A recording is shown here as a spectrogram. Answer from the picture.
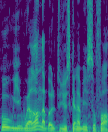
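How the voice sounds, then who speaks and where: The speaker has a strong French accent and ordinary pitch variation. The recording is very clean, with a silent background. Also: man. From France. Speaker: startup founder. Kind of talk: conference talk. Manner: loud.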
